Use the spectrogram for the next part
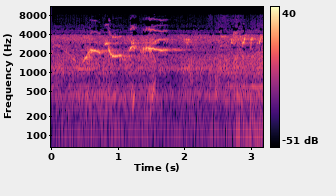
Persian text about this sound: پرنده ها جفت جفت با آسمان میپرند و چیخ چیخ میکشند و خوش میخوانند.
